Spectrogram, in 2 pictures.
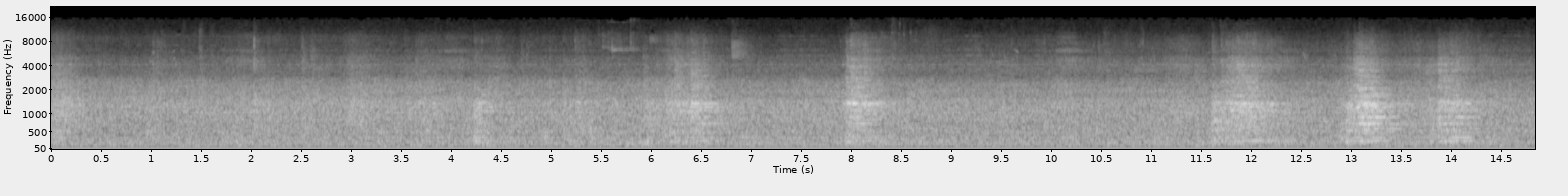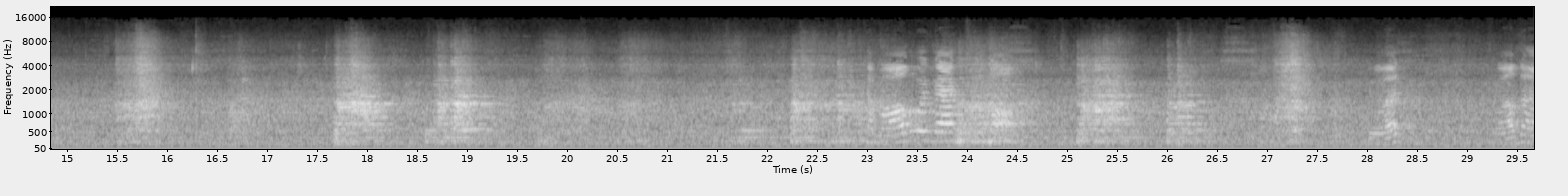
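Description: Faint, indistinct voices in short bursts over a steady background rumble, the voices coming more often toward the end.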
